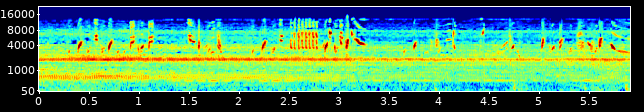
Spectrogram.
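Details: Song of a European goldfinch, recorded in 2021. Fast liquid chirps and trills follow one another, with a buzzy rattle near the middle and a constant background hum.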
